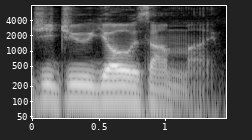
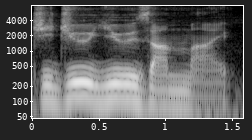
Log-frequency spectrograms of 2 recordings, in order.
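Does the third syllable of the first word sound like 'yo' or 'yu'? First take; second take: yo; yu. First: The third syllable has an 'oh' vowel. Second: The third syllable has an 'oo' vowel. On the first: This is the reading the characters indicate. The speaker calls it right. "it should be pronounced" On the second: This is the common Soto Zen reading. The speaker calls it wrong. "Almost everybody else in the Zen sect pronounces it"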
